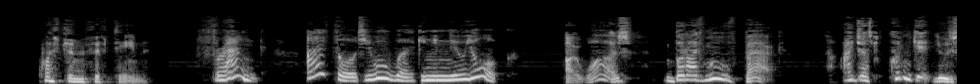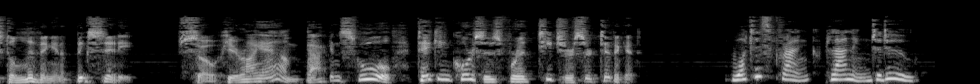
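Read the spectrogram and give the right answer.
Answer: Become a teacher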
